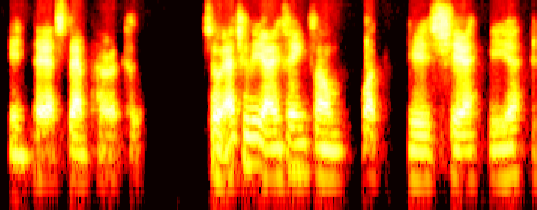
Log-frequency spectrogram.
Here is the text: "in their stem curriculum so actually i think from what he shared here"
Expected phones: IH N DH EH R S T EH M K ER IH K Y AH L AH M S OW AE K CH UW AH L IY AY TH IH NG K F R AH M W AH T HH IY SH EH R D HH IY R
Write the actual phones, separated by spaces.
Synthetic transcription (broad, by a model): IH N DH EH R S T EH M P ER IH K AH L S OW AE K CH UW AH L IY AY TH IH NG K F R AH M W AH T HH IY SH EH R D HH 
